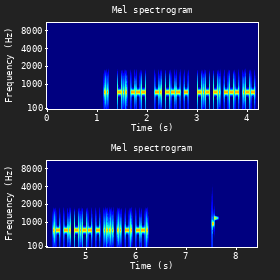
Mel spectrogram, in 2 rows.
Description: Morse code, heard as a keyed tone, about 44 wpm, 700 Hz. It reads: I DO NOT KNOW ANYTHING
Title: Sets of 5 Words Encore 45wpm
